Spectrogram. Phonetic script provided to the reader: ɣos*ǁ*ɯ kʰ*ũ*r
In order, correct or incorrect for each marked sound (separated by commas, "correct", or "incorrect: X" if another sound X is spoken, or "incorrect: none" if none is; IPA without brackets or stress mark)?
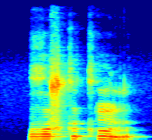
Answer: incorrect: k, correct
